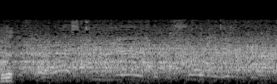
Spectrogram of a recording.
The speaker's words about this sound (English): he's going to check in now, and he gets a standing ovation from the Jackson Center crowd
